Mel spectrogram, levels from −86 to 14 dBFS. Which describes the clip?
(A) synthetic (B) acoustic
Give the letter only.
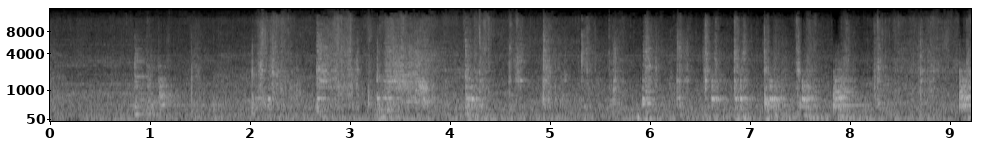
B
